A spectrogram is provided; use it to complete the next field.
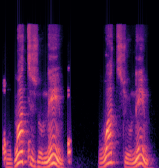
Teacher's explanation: ጅምር ላይ በራይዚንግ ኢንቶኔሽን ነው የሚጀምረው።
